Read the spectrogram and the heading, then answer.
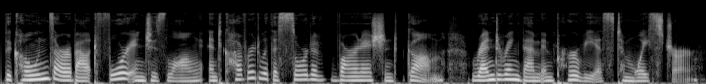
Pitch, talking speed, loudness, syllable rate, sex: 190 Hz, 180 wpm, -17 LUFS, 5.0 syllables/s, female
